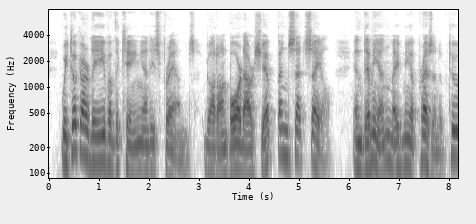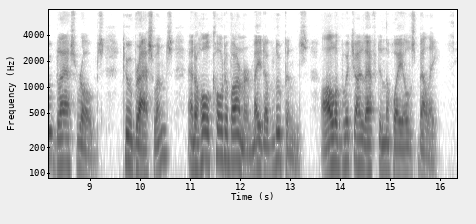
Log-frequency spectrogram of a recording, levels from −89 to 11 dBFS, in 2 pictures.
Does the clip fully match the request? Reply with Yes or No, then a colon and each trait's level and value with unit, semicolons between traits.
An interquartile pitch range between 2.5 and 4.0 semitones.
No: average, 5.1 semitones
